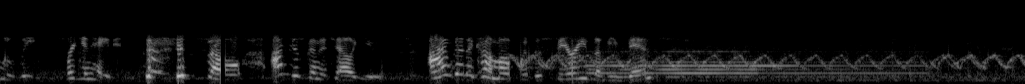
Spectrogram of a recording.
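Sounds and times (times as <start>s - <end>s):
faint traffic hum: 0.0s - 10.2s
speech: 0.8s - 1.3s, 3.4s - 7.2s
ambulance siren wailing in a fast rise-and-fall: 5.0s - 10.2s.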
